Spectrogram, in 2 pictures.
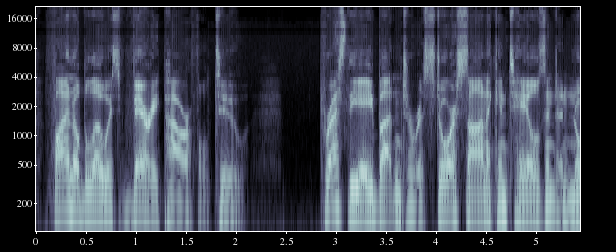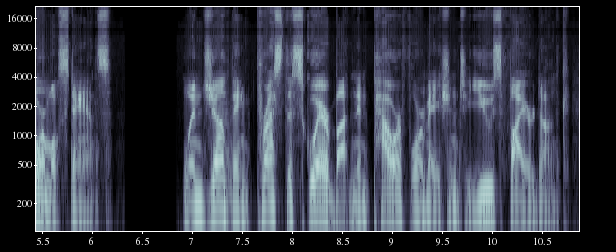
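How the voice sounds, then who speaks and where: A man's voice: fairly low pitch, a bit bright, no room sound, clean studio sound. A man voicing a tough, cocky, hot-headed young echidna fighter in a video game, with a brash, punchy, confident delivery. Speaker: playable video game character.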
